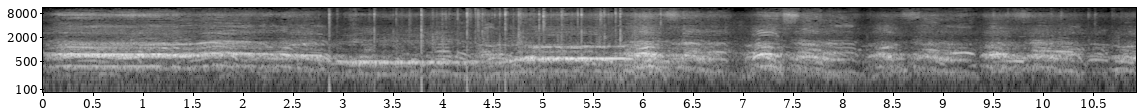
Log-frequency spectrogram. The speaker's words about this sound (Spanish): Este es el sonido de hace unos minutos en el centro de Barcelona, aficionados del Liverpool.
